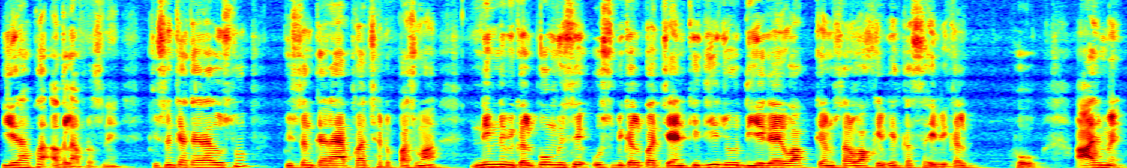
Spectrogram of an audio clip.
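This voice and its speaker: A man's voice: medium pitch, steady tone, fairly quick. Male exam-prep teacher, recorded quiz lesson, repetitive and chummy with viewers. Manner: repetitive, addresses viewers as friends.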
